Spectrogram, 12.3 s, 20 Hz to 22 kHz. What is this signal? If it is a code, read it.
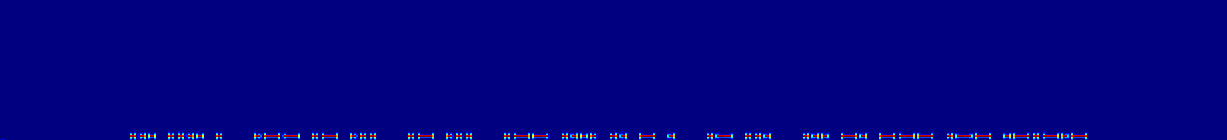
Morse code, heard as a keyed tone, about 25 wpm, 700 Hz. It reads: SHE WAS AS WHITE AS SNOW.
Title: Sentences from Top 1000 Words - Review Part 3 - 25wpm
